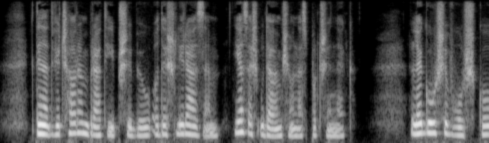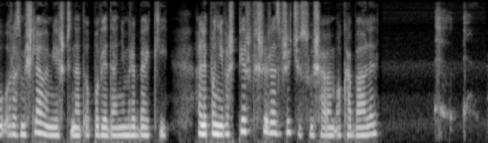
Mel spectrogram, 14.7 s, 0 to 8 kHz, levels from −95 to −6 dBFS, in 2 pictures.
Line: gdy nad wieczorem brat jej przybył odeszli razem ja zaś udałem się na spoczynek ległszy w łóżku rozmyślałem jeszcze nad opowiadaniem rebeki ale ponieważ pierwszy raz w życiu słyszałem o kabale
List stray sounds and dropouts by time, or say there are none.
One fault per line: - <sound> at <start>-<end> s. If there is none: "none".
- cough at 13.8-14.5 s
